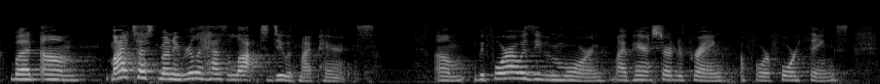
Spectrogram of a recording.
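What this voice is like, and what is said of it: Northern US accent, fast speech. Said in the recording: “I am a Yankee. ... I'm told I talk fast, and sometimes I have an accent”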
